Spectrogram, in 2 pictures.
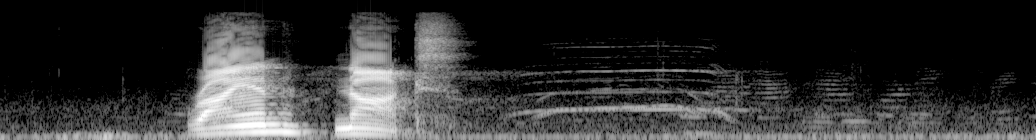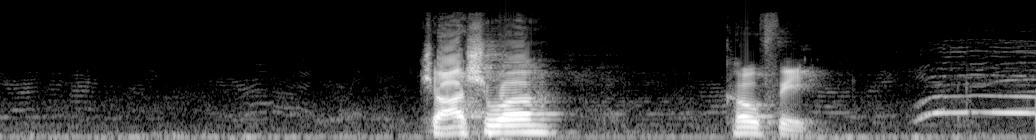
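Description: A man announces names through a microphone over loudspeakers outdoors.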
